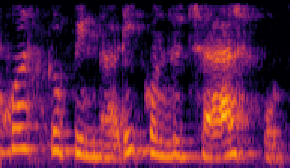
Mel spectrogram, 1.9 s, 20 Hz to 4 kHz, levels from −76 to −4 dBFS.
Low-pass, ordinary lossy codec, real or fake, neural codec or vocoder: 3.6 kHz; none; fake; codec, 16 kHz, 16 kbps, FunCodec, trained on Chinese and English, 50 frames a second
